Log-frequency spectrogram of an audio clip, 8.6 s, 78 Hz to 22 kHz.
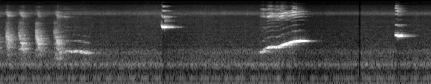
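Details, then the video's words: A 10-year-old pet male African grey parrot indoors: a few quick raspy syllables, then a short high pure whistle, a longer smoothly rising whistle, and a final clipped high note, over steady low room hum. "African Grey talking and making noises"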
